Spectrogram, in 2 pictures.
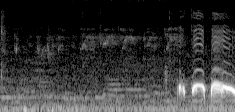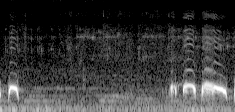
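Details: Spotted dove used as a trapping lure, calling and urging: after a quiet start, a phrase of three to four rounded coos with a long sagging middle note, repeated once more near the end over faint background hum.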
